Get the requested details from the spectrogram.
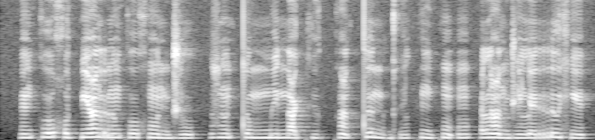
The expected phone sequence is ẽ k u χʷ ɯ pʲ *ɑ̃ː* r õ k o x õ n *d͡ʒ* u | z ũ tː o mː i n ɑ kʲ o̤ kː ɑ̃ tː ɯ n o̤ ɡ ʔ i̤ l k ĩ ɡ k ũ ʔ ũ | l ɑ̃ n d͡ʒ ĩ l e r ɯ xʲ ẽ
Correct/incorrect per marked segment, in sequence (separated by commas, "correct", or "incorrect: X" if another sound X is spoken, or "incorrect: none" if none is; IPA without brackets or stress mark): incorrect: ɑ̃, correct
